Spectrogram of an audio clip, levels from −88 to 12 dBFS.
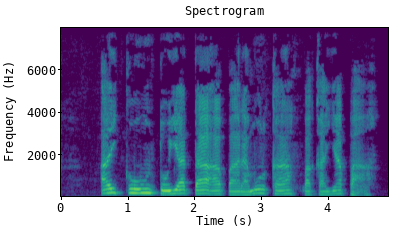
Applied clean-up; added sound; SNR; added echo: none; none; none; none.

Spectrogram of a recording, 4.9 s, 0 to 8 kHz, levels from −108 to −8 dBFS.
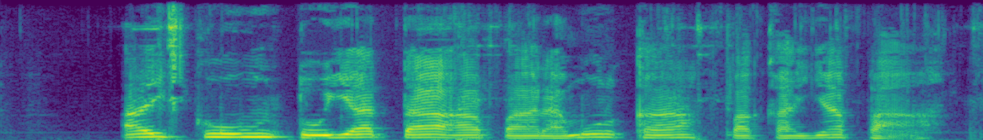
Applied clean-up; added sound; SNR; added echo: neural mask model RNNoise.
